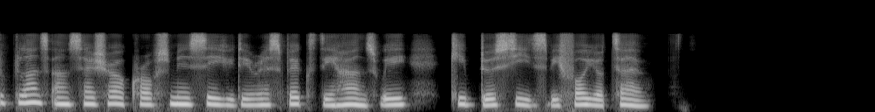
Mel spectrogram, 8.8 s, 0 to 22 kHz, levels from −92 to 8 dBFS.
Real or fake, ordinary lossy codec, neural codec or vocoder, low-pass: fake; none; codec, 16 kHz, 0.3 kbps, FocalCodec; 7.2 kHz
